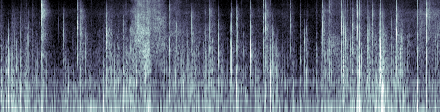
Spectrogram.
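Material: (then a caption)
Plastic. A large printed plastic zip bag holding a stuffed pillow is held against the mic and crinkled and squeezed with hands and nails. Dense, bright crinkling and crackling comes in many sharp, quick pops over a steady rustling hiss, with brief louder snaps throughout.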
